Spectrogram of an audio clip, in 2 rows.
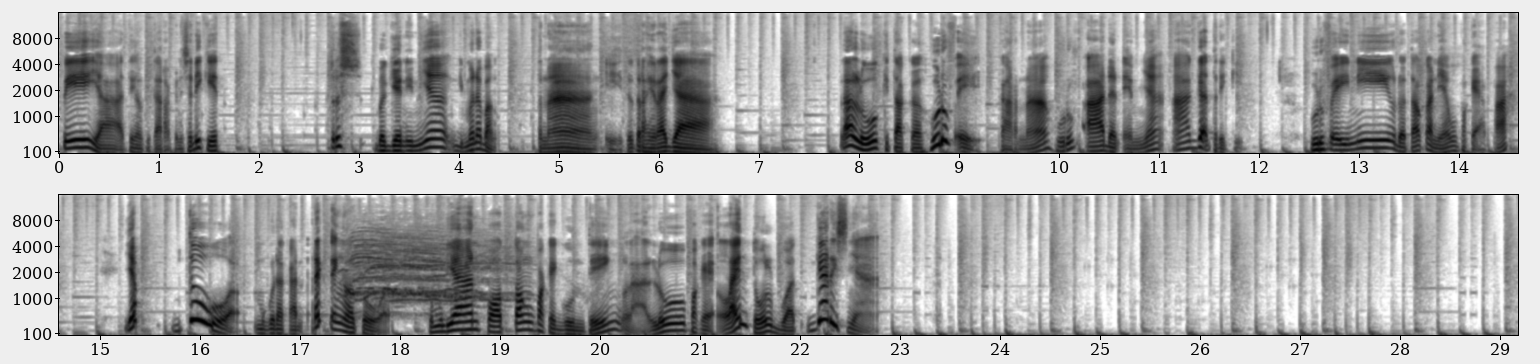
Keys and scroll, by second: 0.0 a, 0.8 Down, 15.7 m, 22.5 c, 23.6 a, 24.4 BackSpace, 26.8 \.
